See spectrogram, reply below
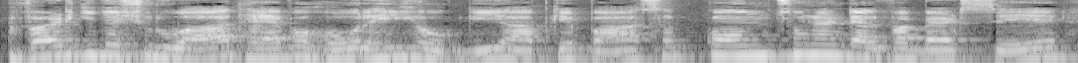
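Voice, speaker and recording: A man with a Pakistani accent teaching English grammar over slides, slowly repeating examples and mixing in English sentences. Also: fairly high pitch. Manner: slow and repetitive, drills examples aloud, mixes in English sentences. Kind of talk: slide-based lesson explanation.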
